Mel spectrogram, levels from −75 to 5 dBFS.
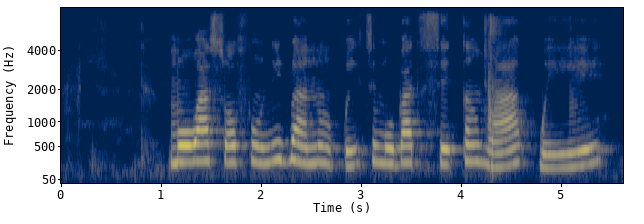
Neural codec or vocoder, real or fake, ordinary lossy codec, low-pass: codec, 16 kHz, 8 kbps, FunCodec, trained on Chinese and English, 25 frames a second; fake; none; 7.2 kHz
